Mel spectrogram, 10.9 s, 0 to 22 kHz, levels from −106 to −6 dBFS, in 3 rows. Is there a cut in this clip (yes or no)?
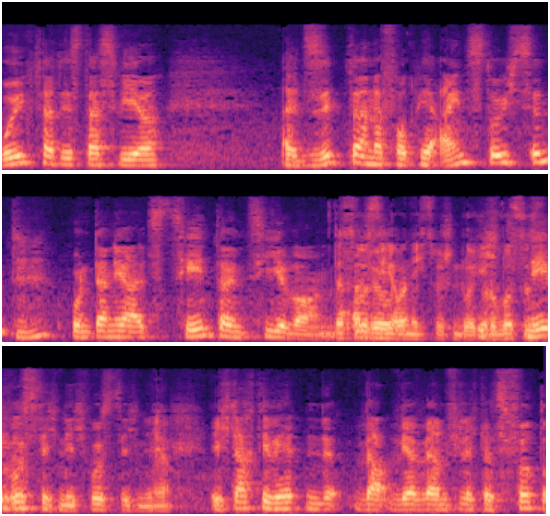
no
